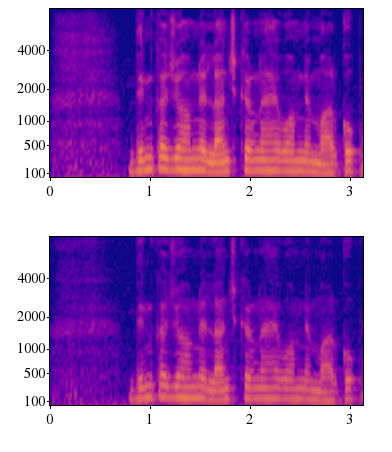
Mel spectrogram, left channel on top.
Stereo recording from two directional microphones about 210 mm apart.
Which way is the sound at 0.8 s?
20° left (ahead or behind).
